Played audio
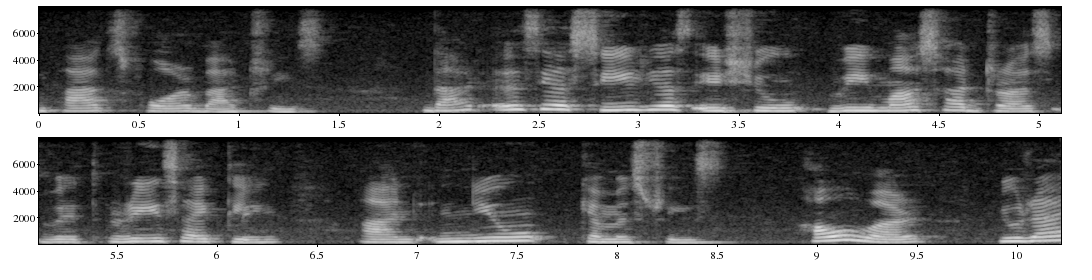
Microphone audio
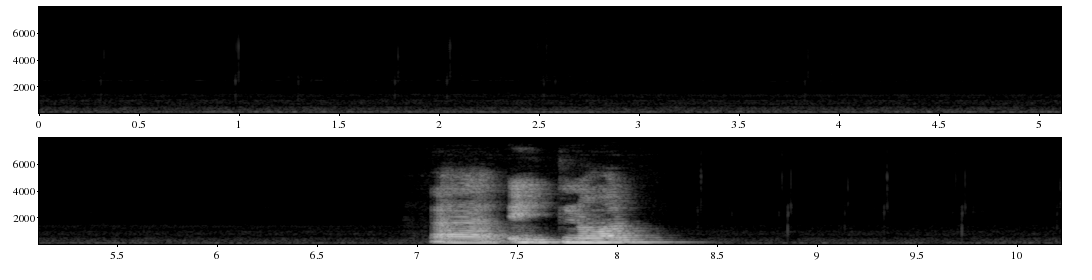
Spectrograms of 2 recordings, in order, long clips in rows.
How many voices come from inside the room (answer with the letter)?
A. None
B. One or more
B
